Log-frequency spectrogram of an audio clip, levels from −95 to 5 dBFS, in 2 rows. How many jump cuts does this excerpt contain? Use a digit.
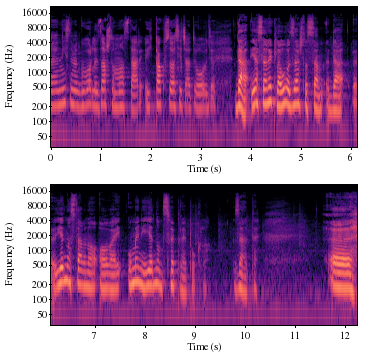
0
